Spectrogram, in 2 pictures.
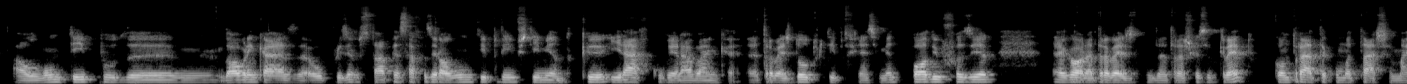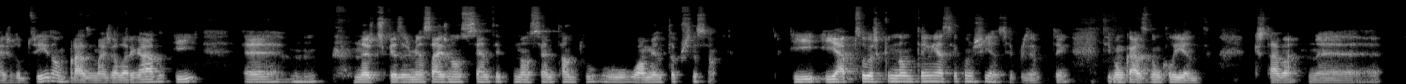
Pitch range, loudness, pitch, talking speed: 105-120 Hz, -21 LUFS, 110 Hz, 180 wpm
